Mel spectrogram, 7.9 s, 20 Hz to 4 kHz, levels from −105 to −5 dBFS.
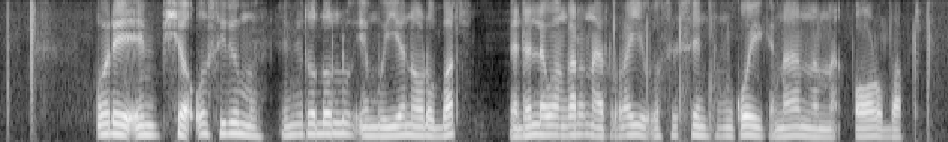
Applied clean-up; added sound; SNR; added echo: neural separator model SepFormer WHAM!.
